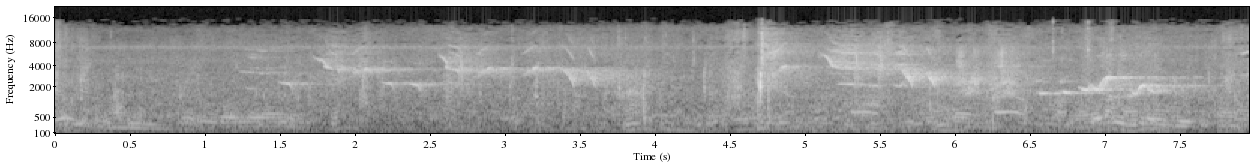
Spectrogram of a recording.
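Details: Hungry baby monkey named Leo crying to its mother, begging for milk: thin, high wailing cries that slide downward in pitch, given in several drawn-out bursts, with people talking quietly in the background.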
